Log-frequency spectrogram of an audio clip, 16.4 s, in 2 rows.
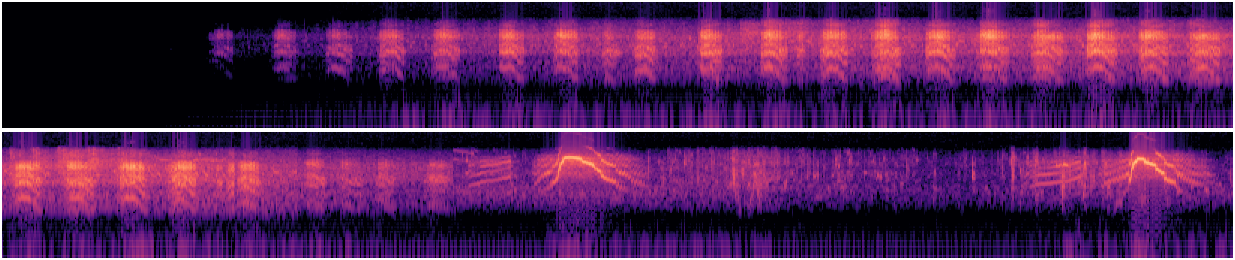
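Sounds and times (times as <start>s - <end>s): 
Eurasian wigeons whistling together: 2.2s - 12.5s, 15.1s - 16.4s.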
